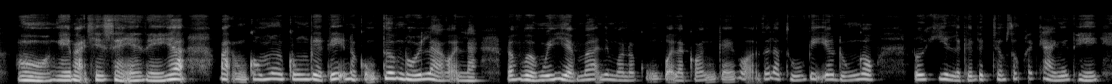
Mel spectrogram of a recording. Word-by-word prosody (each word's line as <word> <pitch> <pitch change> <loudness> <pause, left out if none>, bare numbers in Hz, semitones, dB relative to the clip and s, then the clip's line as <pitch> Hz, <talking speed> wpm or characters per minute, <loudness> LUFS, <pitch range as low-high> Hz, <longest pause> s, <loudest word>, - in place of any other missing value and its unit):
Ồ, 185 -4 +4
nghe 195 -1 +3
bạn 195 -1 +3
chia 205 0 +1
sẻ 205 -4 +1
như 185 +2 +2
thế 175 -3 +2
á, 240 - +8 0.3
bạn - - +1
cũng - - -3
có 230 - -1
một 245 +2 +2
công 230 -1 +2
việc 220 -5 +3
ấy, 240 +3 +3
nó 250 -2 +2
cũng - - -5
tương 270 -2 +5
đối 225 -1 +5
là, 235 -6 +2
gọi 185 - -4
là, 175 -2 -2 0.3
nó 210 - +1
vừa 215 -5 +3
nguy 200 +3 +2
hiểm 210 -6 +2
á, 230 +2 -2
nhưng 230 -2 -2
mà 195 - -5
nó 185 0 -7
cũng, 130 -9 -10
gọi - - -2
là, 180 - -5
có 190 - -7
những 120 - -8
cái, 115 -1 -6
gọi, - - -7
rất 250 +2 -4
là 260 - -2
thú 200 -2 -6
vị 255 +2 -5
á, 230 - +2
đúng 205 0 -5
không? 235 -2 0 0.4
Đôi 225 - +2
khi 240 -2 +1
là 195 -3 -3
cái 195 - -5
việc 220 -1 -3
chăm 225 -1 -5
sóc 260 +3 -10
khách 270 -1 -13
hàng 225 -8 -3
như 200 +2 -2
thế 200 -2 -3
210 Hz, 295 wpm, -22 LUFS, 190-235 Hz, 0.4 s, á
